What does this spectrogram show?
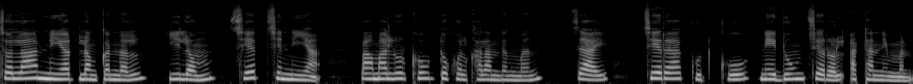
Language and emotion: Bodo, neutral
